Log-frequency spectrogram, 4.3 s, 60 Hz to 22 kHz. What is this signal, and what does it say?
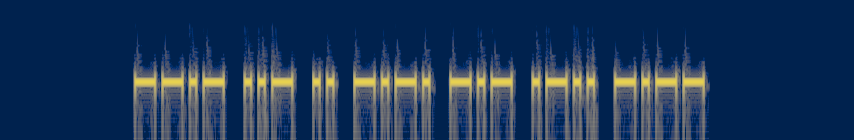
Morse code, heard as a keyed tone, about 34 wpm, 700 Hz. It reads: QUICKLY
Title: Sentences from Top 700 Words - New Word Drill - 35wpm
